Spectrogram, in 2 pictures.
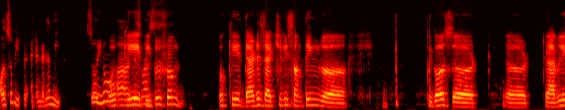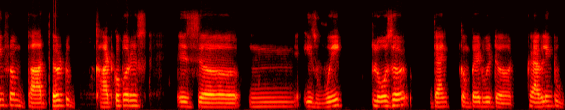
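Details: Adult male speaker; stuttering.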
